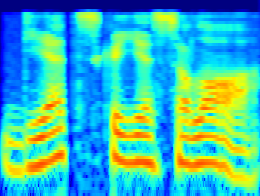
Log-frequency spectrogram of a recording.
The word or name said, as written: Detskoe Selo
